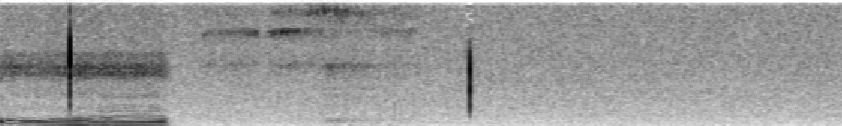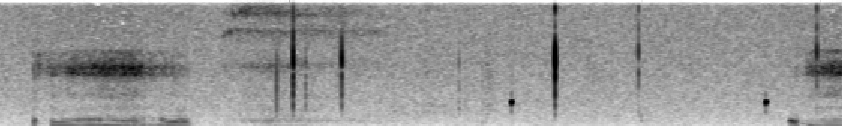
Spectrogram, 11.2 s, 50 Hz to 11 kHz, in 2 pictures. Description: Peke-a-poo "Madden" is a heavy sleeper snores as loud as our 95 lb bullador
